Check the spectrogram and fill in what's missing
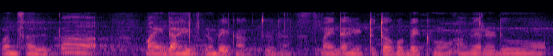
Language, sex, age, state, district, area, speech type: Kannada, female, 18-30, Karnataka, Gulbarga, urban, spontaneous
